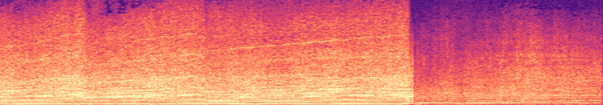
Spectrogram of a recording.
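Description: GT racing cars lapping Bathurst in a racing video game, a steady loud engine drone with rising revs and gear shifts, the tone shifting as one car passes, no voices.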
